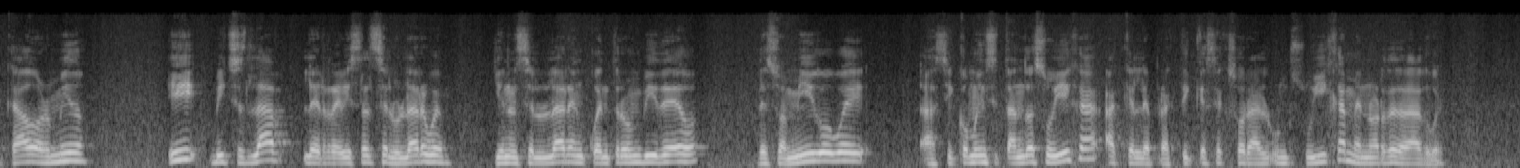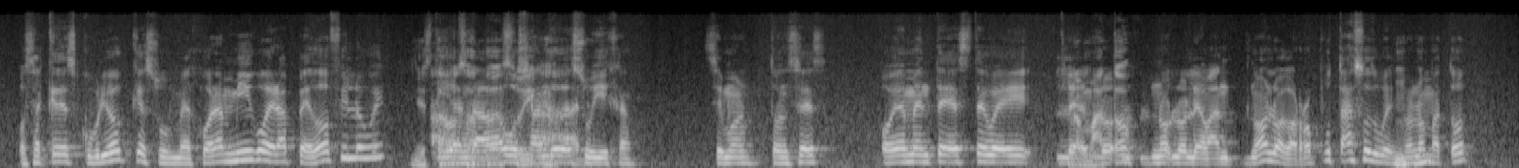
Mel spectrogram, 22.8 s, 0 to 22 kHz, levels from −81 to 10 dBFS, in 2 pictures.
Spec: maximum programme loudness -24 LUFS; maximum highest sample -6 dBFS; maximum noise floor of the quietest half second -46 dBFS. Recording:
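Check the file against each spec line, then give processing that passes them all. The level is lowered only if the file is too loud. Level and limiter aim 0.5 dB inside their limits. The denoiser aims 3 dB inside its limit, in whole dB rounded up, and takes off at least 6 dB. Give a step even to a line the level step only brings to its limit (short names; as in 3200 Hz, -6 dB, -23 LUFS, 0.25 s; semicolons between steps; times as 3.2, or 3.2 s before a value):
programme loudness -14.5 LUFS: fail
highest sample -2.5 dBFS: fail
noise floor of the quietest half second -40 dBFS: fail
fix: gain -10 dB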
